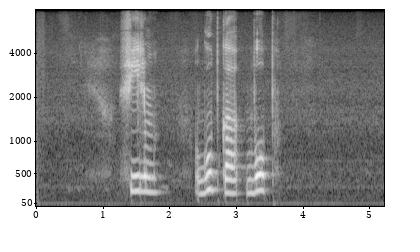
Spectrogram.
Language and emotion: Russian, neutral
